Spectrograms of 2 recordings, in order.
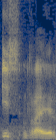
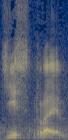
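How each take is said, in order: First: Israel said with a clean i, is-ra-EL; Spanish Israel. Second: Yisrael with a y start, slow and soft; Hebrew Yisrael. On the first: Preacher giving the form that is not Hebrew. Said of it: "No es". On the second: Preacher correcting to the Hebrew form. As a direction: Yisrael said yis-ra-EL, Hebrew-style. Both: Shown as a demonstration.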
